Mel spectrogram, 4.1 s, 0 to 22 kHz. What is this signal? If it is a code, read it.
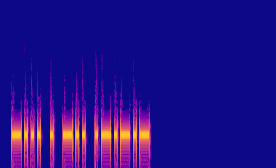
Morse code, heard as a keyed tone, about 25 wpm, 700 Hz. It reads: BED.
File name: practice / 25wpm / Sentences with 3-Word Phrases - 25wpm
